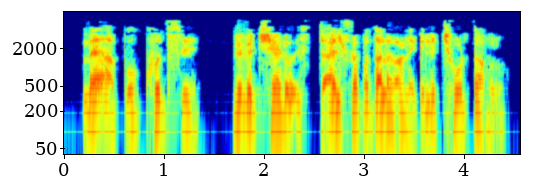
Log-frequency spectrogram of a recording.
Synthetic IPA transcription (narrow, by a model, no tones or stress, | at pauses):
mɛ̃ːaːp̚koxʰʊd̪se | ʋɪʋɪd̪ʱʃɛːɖoːɪsʈaːɪlskapɐt̪alɐɣaːnekeliet͡ʃʰoːɽt̪aɦṵ̃ː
